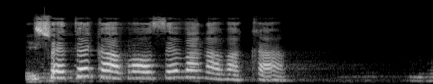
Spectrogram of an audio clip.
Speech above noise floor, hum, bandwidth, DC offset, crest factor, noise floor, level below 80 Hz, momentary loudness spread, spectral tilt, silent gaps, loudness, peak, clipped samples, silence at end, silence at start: 39 dB; none; 11 kHz; under 0.1%; 18 dB; -55 dBFS; -72 dBFS; 10 LU; -1 dB/octave; none; -15 LUFS; 0 dBFS; under 0.1%; 0 s; 0.25 s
